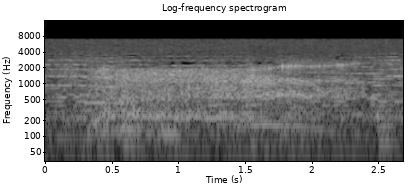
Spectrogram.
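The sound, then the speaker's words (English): Planes coming back overhead: a steady, broad roar of aircraft engines drones on for the whole stretch, swelling slightly and holding loud without pause. No voices are heard. “You can hear the sound of those planes coming back.”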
